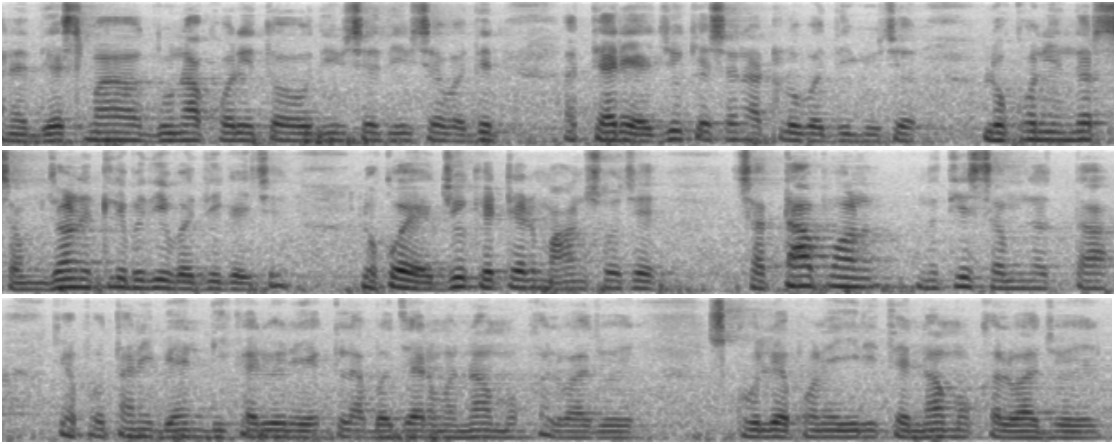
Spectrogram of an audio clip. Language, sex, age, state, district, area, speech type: Gujarati, male, 60+, Gujarat, Rajkot, rural, spontaneous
